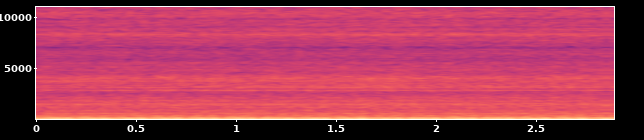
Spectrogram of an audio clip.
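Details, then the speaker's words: 2002 Jeep Grand Cherokee 4.7 HO V8 with melting coils, idling after a coil is unplugged and replugged: uneven lumpy pulse with a missing beat about twice a second; running on seven cylinders until restarted. "So, she's still only running on seven cylinders."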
